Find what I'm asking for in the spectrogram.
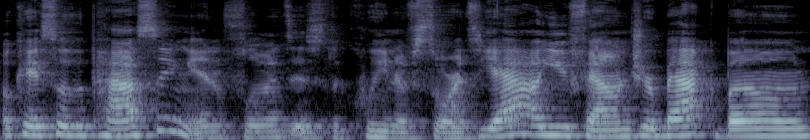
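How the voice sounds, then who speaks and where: A woman talks at a moderate pace with ordinary pitch variation, with audible room echo and noticeable background noise. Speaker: tarot reader. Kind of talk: tarot reading to camera. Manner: loud.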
